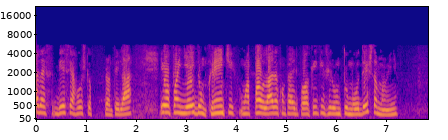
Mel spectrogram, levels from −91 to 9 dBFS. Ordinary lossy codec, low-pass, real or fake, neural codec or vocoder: MP3, 32 kbps; 5.4 kHz; real; none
